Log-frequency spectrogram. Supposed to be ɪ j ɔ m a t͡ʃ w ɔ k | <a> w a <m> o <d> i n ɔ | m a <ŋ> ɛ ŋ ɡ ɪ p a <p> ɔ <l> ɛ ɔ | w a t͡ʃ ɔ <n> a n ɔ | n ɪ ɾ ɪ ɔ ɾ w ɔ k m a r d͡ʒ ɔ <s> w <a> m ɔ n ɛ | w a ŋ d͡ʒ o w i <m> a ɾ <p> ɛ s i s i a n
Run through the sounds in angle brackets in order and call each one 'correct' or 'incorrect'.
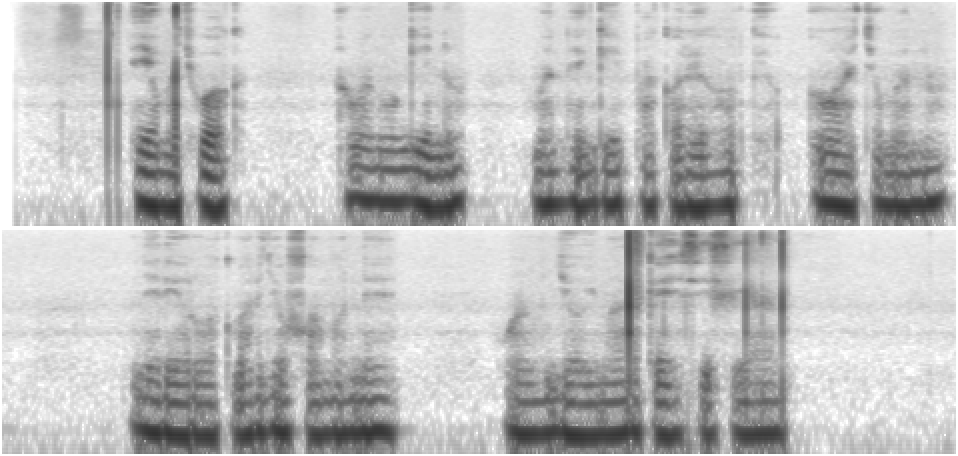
correct, incorrect: ŋ, incorrect: ɡ, incorrect: n, incorrect: k, incorrect: ɾ, incorrect: m, incorrect: f, correct, correct, incorrect: k

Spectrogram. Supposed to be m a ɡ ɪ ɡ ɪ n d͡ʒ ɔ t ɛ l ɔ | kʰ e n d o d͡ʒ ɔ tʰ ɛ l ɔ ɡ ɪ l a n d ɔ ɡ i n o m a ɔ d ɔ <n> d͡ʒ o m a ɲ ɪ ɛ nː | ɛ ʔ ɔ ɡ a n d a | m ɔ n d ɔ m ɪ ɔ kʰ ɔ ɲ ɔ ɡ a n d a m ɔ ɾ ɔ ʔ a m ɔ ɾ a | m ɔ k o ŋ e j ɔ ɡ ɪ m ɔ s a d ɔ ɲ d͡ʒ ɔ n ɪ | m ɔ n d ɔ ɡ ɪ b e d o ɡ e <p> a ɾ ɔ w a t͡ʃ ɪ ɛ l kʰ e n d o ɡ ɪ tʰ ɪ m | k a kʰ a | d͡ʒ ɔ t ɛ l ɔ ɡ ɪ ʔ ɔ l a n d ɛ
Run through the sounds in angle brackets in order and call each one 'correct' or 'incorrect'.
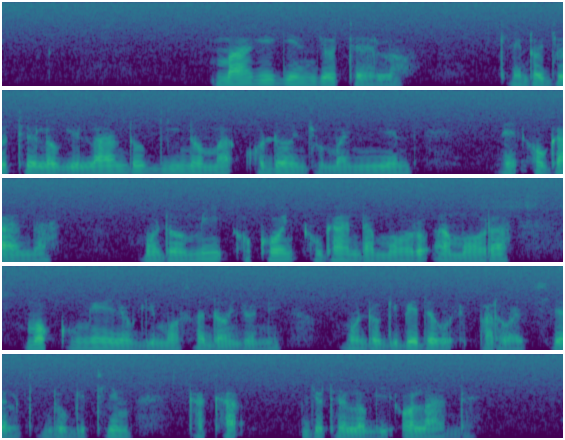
incorrect: ɲ, correct

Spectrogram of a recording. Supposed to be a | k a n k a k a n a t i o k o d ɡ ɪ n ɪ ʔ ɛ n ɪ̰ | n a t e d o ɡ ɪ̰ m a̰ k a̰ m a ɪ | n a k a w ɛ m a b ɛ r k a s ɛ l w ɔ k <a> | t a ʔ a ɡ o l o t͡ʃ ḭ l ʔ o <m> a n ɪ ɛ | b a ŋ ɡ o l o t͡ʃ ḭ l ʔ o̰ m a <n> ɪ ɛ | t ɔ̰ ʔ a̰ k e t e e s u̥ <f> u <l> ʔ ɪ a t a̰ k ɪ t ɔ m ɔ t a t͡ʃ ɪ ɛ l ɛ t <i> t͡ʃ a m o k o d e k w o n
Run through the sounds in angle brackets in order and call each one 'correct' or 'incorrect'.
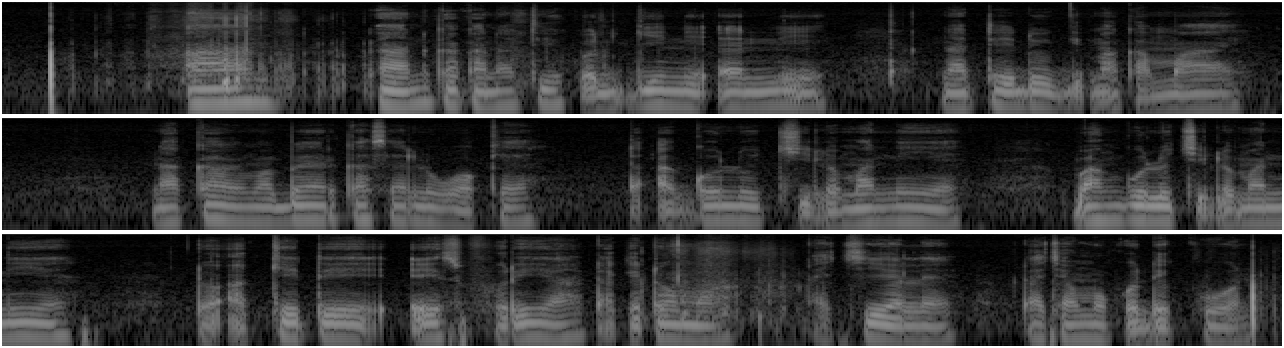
incorrect: ɛ, correct, correct, correct, incorrect: ɾ, incorrect: a

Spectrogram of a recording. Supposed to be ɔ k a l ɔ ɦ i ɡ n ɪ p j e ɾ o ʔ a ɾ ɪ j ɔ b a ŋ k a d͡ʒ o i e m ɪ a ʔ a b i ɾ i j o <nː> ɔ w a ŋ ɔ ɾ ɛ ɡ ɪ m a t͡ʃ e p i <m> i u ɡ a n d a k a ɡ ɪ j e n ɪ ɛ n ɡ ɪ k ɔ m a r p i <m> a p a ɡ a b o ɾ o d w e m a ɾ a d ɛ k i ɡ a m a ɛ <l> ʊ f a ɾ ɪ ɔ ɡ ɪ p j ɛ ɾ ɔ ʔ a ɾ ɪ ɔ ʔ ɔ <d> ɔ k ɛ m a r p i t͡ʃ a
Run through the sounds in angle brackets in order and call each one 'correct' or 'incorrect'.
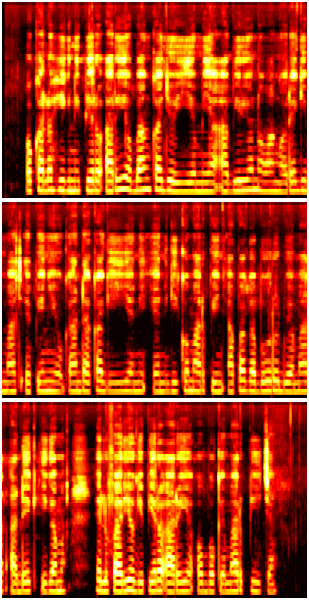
incorrect: n, incorrect: ɲ, incorrect: ɲ, correct, incorrect: b

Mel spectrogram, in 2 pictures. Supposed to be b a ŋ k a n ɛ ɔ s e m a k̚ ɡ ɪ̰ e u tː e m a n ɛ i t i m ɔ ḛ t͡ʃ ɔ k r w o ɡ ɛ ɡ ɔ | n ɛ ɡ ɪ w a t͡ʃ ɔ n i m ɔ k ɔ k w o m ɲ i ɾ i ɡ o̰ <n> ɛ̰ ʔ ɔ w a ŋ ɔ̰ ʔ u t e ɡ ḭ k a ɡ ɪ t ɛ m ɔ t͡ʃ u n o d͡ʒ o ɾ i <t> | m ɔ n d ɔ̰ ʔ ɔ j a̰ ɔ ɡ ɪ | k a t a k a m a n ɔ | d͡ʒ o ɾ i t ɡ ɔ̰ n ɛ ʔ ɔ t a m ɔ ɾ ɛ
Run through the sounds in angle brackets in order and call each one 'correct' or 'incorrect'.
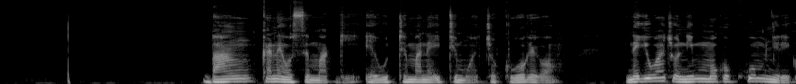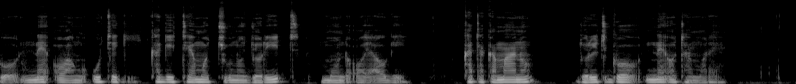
correct, correct

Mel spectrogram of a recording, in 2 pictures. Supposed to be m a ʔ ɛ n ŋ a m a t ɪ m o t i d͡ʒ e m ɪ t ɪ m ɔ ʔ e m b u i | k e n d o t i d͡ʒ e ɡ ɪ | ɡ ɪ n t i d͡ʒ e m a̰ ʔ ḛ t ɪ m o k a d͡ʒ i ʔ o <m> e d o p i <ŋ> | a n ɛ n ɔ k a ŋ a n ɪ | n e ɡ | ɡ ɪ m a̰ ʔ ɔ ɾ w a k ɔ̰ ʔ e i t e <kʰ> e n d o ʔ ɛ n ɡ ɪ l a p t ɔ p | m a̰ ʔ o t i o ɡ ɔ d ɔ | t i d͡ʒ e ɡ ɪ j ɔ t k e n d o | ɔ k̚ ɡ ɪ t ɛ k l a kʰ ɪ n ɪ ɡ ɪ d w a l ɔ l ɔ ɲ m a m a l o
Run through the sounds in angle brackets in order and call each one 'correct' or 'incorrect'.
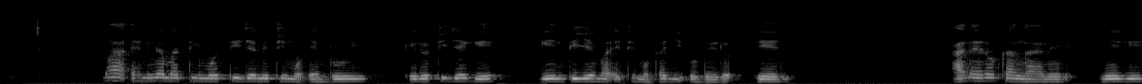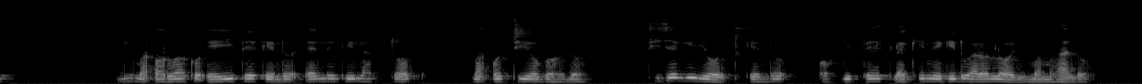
incorrect: b, incorrect: ɲ, incorrect: k

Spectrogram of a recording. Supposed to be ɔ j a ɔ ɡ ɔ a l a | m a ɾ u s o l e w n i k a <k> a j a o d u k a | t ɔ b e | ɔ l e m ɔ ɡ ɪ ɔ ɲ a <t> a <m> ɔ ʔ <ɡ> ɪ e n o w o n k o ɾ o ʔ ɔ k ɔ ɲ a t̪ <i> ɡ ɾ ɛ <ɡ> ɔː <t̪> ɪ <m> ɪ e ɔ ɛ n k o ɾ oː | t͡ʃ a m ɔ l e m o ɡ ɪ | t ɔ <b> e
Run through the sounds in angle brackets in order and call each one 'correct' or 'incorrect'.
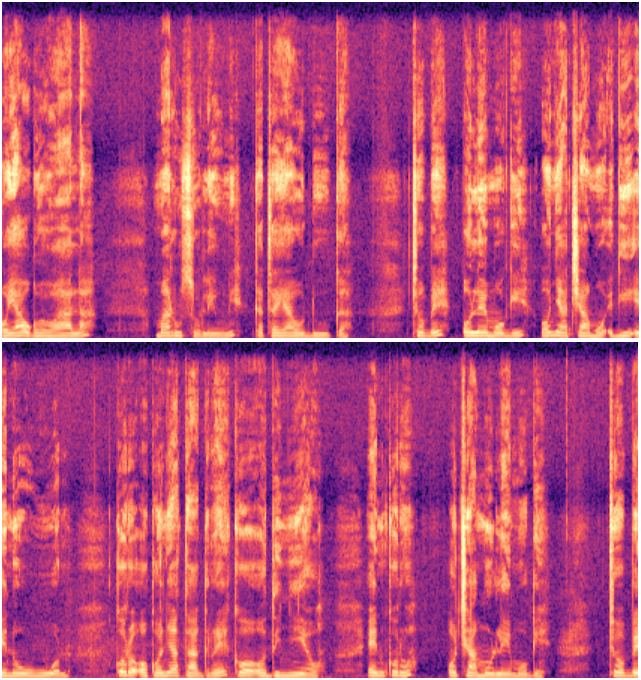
incorrect: t, incorrect: t͡ʃ, correct, correct, incorrect: a, incorrect: k, incorrect: d̪, incorrect: ɲ, correct

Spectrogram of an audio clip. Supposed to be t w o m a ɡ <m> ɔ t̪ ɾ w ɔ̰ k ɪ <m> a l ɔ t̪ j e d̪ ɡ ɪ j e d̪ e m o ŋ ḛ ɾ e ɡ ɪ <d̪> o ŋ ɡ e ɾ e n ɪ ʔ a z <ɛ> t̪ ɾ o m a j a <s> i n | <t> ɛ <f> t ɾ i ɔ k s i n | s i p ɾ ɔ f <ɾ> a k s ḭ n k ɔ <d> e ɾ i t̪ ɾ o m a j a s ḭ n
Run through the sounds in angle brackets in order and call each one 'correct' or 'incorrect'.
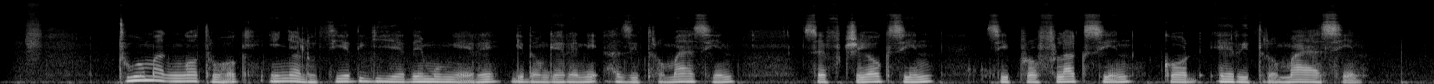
incorrect: ŋ, incorrect: ɲ, correct, incorrect: i, correct, incorrect: s, correct, incorrect: l, correct

